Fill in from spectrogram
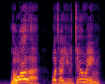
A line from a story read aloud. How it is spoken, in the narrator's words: Kyral shouted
